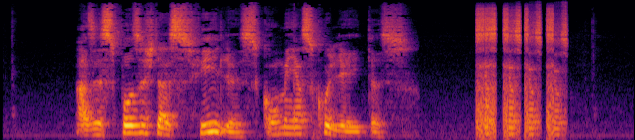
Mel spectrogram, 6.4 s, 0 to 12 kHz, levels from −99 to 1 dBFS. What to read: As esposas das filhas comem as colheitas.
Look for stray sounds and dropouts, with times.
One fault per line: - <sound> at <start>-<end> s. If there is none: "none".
- laugh at 4.8-5.7 s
